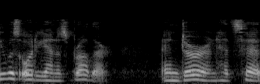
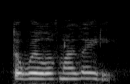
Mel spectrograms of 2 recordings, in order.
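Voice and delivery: lady's maid; 7 semitones higher, 6 dB louder than usual. A narrator's reading. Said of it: "to his mistress".

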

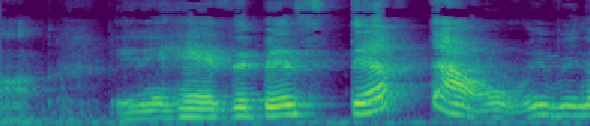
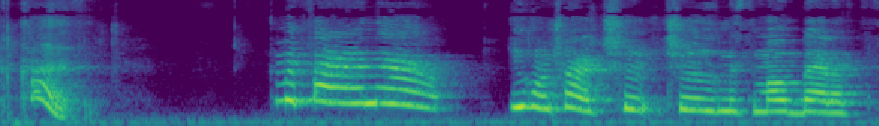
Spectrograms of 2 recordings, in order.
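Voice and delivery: mock outrage; 10 semitones higher than usual. Real, not acted. Teasing the cheating woman with mock disbelief. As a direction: call her out with high mock shock.

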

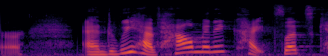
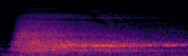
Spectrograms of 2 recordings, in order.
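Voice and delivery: breathy whoosh; 7 dB quieter than usual. Acted. Wind sound.

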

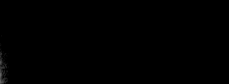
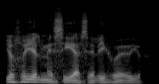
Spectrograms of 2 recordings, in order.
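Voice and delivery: lower, solemn declaration; lightly voiced Jesus; 7 semitones lower, 6 dB quieter than usual. Jesus reveals plainly to his disciples who he is, lightly voiced solemn tone. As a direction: quietly reveal yourself, voice dropping at the end.

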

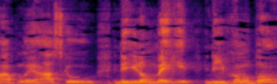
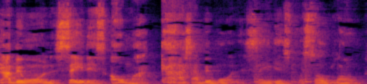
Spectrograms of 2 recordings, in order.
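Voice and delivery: hushed, relishing; 6 semitones lower, 8 dB quieter than usual. Real, not acted. Relishing saying it finally.

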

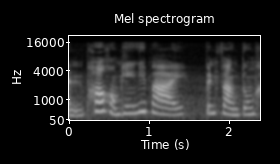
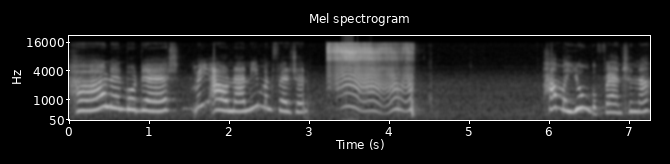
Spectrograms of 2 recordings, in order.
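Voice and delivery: jealous shout; 5 semitones higher, 3 dB louder than usual. Pretend. Pony guards her boyfriend.

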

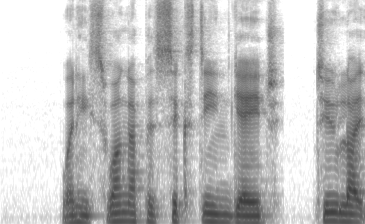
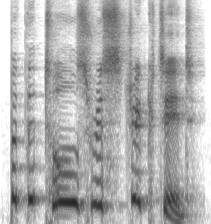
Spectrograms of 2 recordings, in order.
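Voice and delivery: high alien voice; 6 dB louder than usual. A narrator's reading. Ursi protests.

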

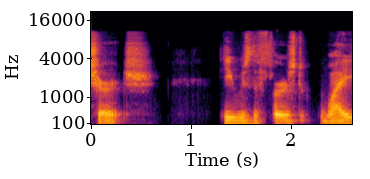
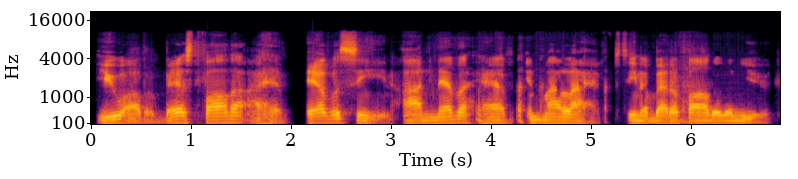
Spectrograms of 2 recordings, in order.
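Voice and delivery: booming Southern voice. Retold or imitated. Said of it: "he had this booming Southern voice".

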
